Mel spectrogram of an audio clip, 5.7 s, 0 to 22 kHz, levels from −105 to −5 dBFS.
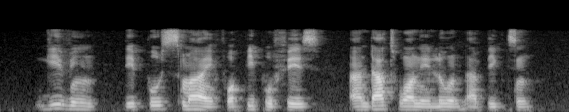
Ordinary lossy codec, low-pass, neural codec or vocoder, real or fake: none; 7.2 kHz; none; real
